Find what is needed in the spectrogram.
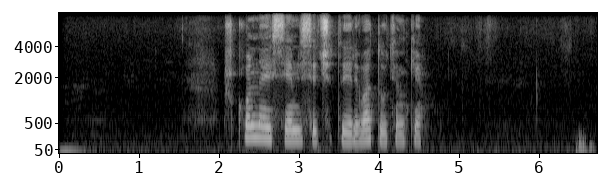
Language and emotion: Russian, neutral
